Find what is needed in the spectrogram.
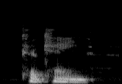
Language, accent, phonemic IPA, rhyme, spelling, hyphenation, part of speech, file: English, Southern England, /kə(ʊ)ˈkeɪn/, -eɪn, cocaine, co‧caine, noun / verb, LL-Q1860 (eng)-cocaine.wav
- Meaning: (noun) An addictive drug derived from coca (Erythroxylum) or prepared synthetically, used sometimes medicinally as a local anesthetic and, often illegally, as a stimulant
